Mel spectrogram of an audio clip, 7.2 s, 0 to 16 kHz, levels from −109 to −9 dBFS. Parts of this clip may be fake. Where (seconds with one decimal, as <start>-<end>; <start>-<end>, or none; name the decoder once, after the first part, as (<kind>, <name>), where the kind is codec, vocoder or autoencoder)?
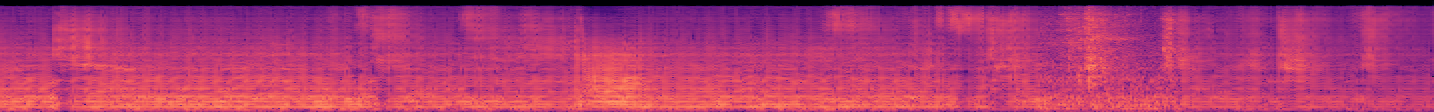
0.0-5.2 (vocoder, BigVGAN v2); 5.9-7.2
